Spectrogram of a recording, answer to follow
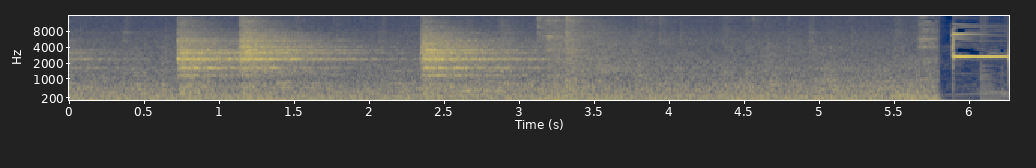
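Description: A repeating ringing tone: pulses under a second long, about every second and a half, over a steady low hum. Near the end it cuts off suddenly and a single high ding sounds.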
